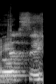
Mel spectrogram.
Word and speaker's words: Biloxi: And I also love that you're in Biloxi. Did I just say that right? – Biloxi, yeah.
